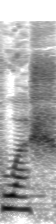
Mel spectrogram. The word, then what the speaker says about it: Vuache: Vuache, qui se prononce Ouache en patois, vous connaissez?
